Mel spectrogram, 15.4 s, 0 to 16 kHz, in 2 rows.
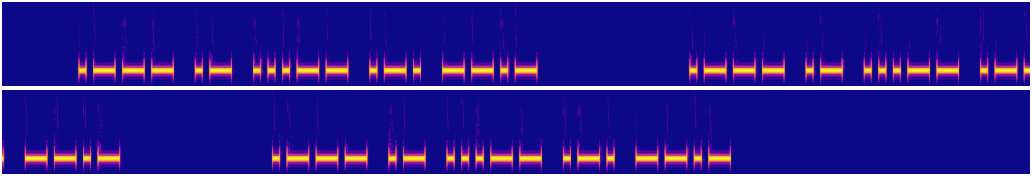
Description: Morse code, heard as a keyed tone, about 22 wpm, 700 Hz. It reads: JA3RQ JA3RQ JA3RQ
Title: DXCC-100 Call Signs - 5 Characters - Repeated 3x - 22wpm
